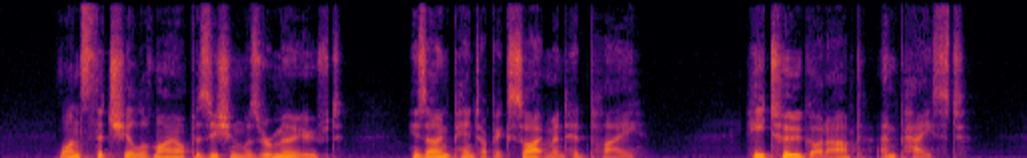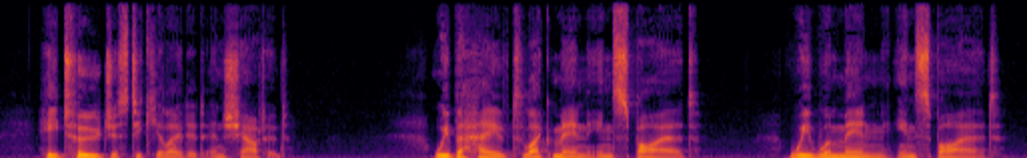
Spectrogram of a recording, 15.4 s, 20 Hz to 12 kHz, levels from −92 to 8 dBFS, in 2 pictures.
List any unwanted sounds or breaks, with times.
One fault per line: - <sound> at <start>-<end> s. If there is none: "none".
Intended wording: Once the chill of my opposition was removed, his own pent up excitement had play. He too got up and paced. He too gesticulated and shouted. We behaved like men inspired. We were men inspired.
none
